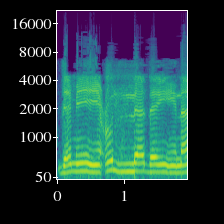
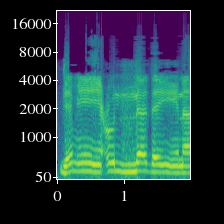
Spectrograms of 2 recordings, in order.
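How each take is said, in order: The two takes are said the same way.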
